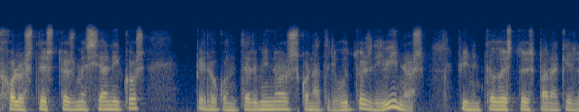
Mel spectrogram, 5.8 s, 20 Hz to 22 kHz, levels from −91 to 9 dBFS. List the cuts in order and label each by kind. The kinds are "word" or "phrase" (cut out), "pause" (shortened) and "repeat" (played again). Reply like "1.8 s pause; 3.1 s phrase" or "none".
none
